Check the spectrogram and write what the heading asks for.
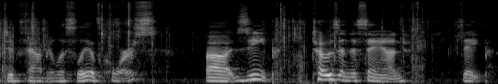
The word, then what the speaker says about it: Zeep: fabulously of course uh zeep toes in the sand shape I think it's pronounced zape coconut sweet vanilla and Beach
